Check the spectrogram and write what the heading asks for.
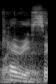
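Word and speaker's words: Cerys: Keris.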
